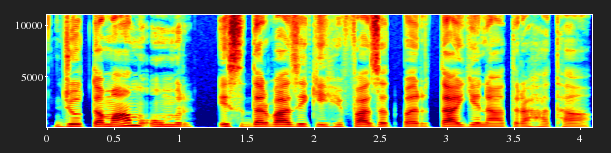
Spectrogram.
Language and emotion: Urdu, neutral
